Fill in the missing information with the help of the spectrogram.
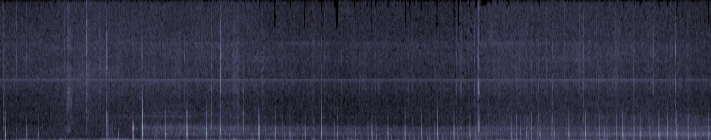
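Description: A translucent blue hollow plastic weekly pill organizer, held close to the mic, has its lids tapped quickly with long nails. The result is a rapid, irregular stream of short, dry clicks with a hollow mid-range tone over a soft low rumble.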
